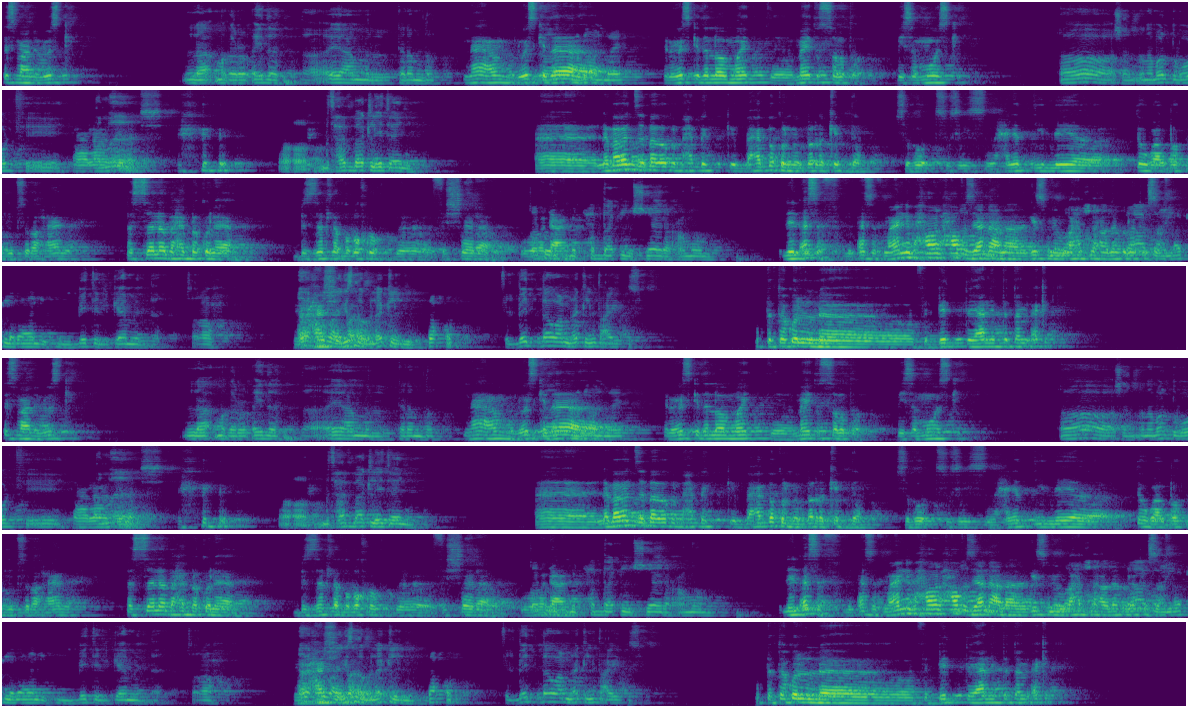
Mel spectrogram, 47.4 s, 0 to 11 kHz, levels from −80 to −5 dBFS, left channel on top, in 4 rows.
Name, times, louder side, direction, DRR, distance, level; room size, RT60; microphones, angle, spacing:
voice 1, 0.0-0.6 4.6-6.0 6.6-8.6 9.0-9.6 12.6-14.1 14.9-15.0 17.2-20.5 20.9-24.4 25.0-26.1 26.6-29.4 31.5-35.4 38.5-39.3 43.2-46.0, left 1 dB, 55° left, 1 dB, 4.4 m, -25 dB
voice 2, 1.8-4.3 5.3-6.2 10.6-12.5 12.8-13.2 14.6-16.0 29.0-30.8 33.2-33.6 34.2-37.2 37.4-37.8 38.5-40.2 40.6-42.0, left 1 dB, 80° left, 2 dB, 2.5 m, -31 dB
30.0 x 18.0 x 8.4 m, 0.81 s
head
